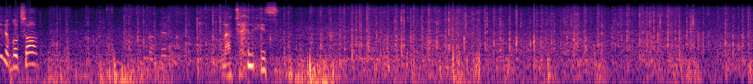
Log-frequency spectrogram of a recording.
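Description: Suitcase wheels rattle steadily over paving stones.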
